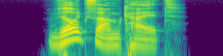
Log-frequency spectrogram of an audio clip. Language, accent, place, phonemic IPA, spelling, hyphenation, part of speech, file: German, Germany, Berlin, /ˈvɪʁkzaːmkaɪ̯t/, Wirksamkeit, Wirk‧sam‧keit, noun, De-Wirksamkeit.ogg
- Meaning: effectiveness, efficacy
